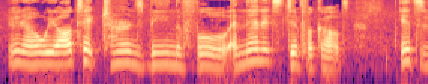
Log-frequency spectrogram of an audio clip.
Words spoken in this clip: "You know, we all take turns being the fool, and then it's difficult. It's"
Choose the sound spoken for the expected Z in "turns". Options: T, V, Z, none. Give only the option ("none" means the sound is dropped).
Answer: Z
